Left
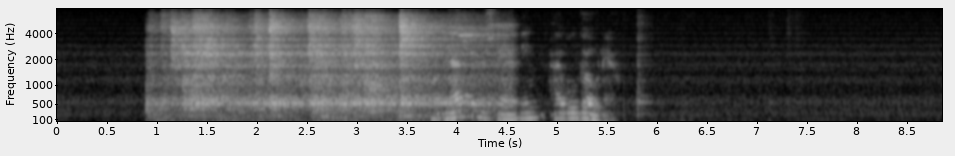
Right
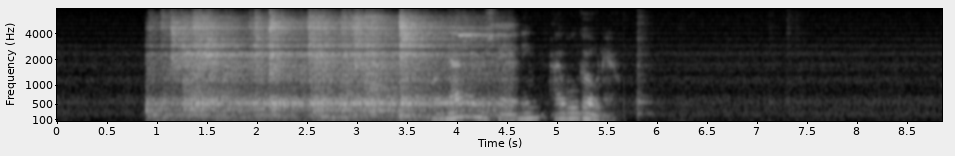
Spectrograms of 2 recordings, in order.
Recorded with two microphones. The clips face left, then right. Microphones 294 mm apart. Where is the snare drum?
10° right (ahead or behind), 0.6 m.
